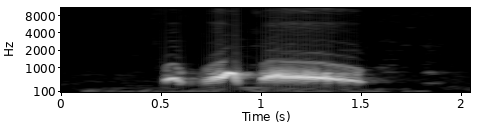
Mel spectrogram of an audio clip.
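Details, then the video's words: A spotted dove gives one mellow three-note phrase, a clipped opener, a rising hoot, then a long even coo falling slightly at its close, over a faint low rumble; intended to lure wild doves. "tekukur super gacor burung Liar pasti emosi"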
